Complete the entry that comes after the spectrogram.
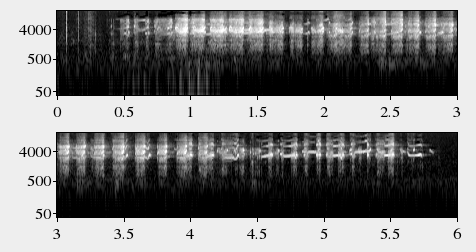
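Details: A gang of barn swallows calling together: dense, rapid high twittering chatter with scratchy chirps and short rising notes, many birds overlapping continuously for most of the stretch, pulsing in quick bursts.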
